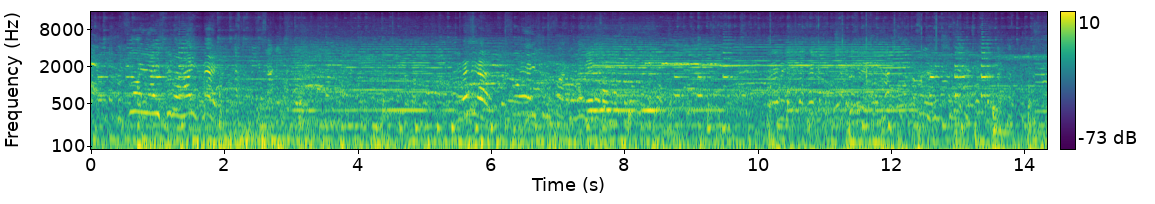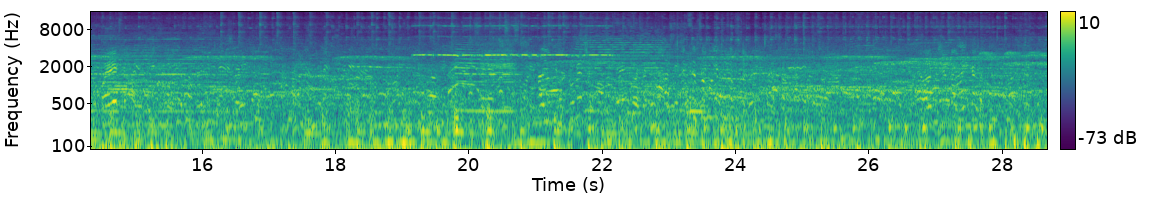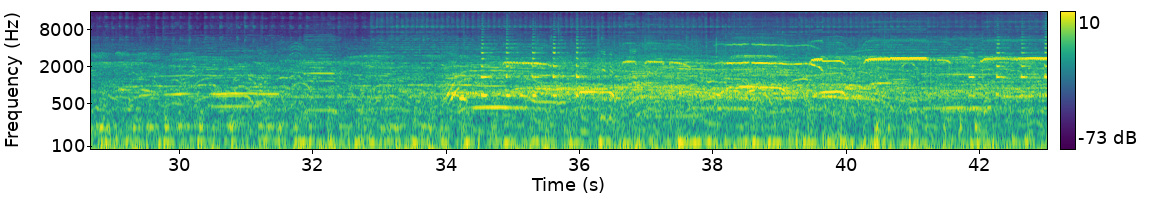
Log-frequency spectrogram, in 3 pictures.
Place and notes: Marble Arch, Oxford St, London, UK - Anti-lockdown Freedom March
Binaural recording from the anti-lockdown freedom march in central London on Saturday 25th March. Attended by 25,000 to 500,000 people.
Greater London, England, United Kingdom, 25 April, 13:00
